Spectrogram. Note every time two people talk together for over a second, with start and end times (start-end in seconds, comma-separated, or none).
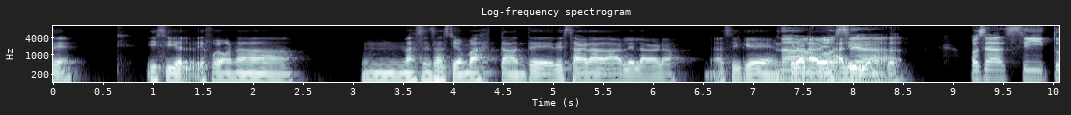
7.2-8.5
